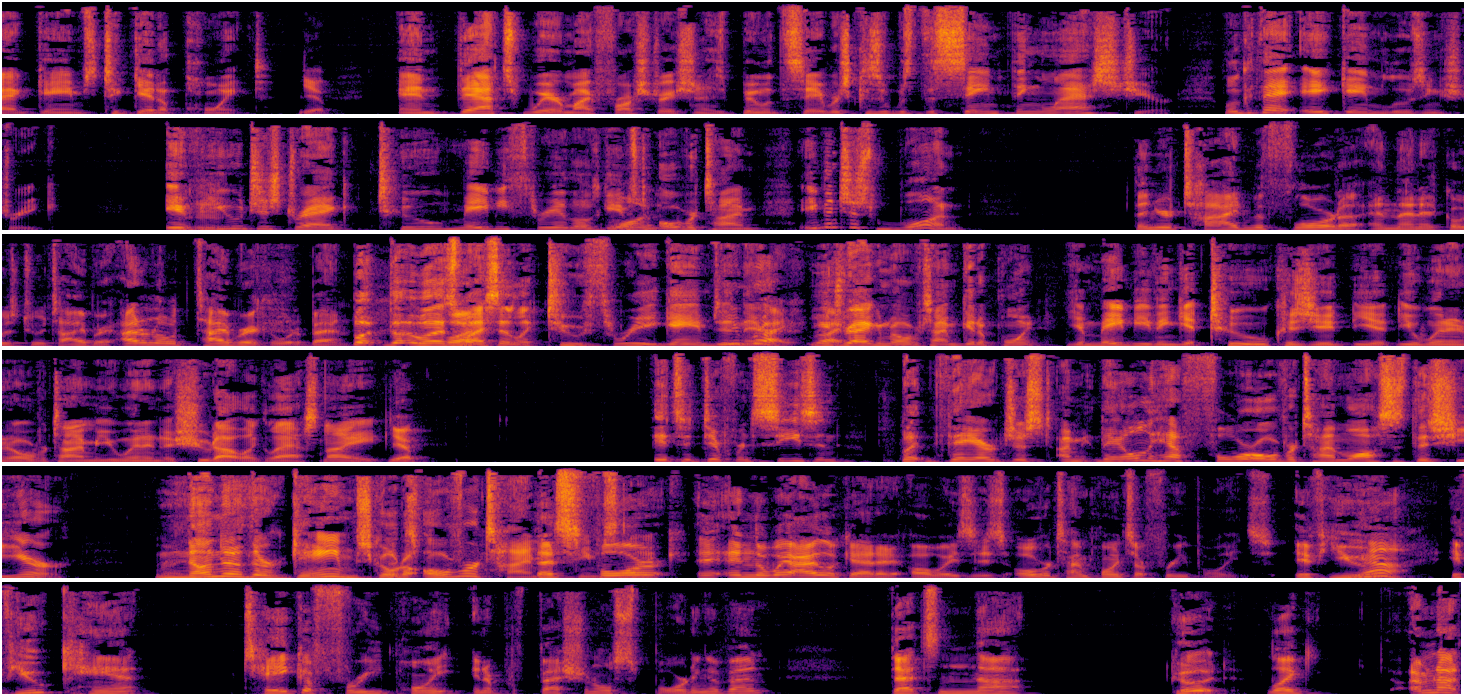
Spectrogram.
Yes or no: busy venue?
no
